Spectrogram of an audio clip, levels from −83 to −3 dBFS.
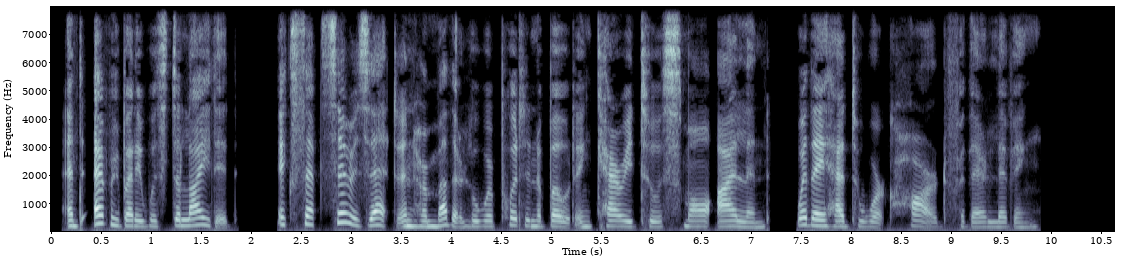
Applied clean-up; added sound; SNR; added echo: none; none; none; none.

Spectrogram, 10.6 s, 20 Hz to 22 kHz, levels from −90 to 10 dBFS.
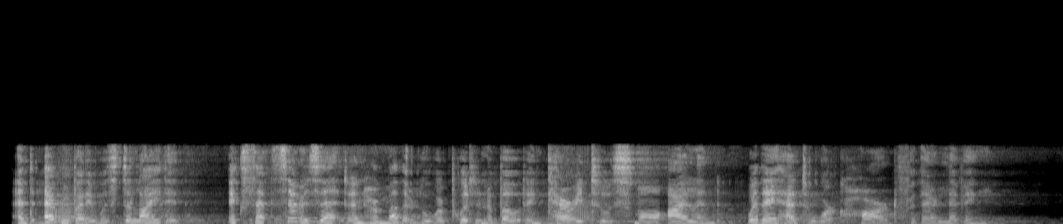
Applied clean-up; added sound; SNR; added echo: none; Fart; 12 dB; reverberation time 2.0 s.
